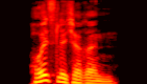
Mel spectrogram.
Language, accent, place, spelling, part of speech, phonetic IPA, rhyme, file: German, Germany, Berlin, häuslicheren, adjective, [ˈhɔɪ̯slɪçəʁən], -ɔɪ̯slɪçəʁən, De-häuslicheren.ogg
- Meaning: inflection of häuslich: 1. strong genitive masculine/neuter singular comparative degree 2. weak/mixed genitive/dative all-gender singular comparative degree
